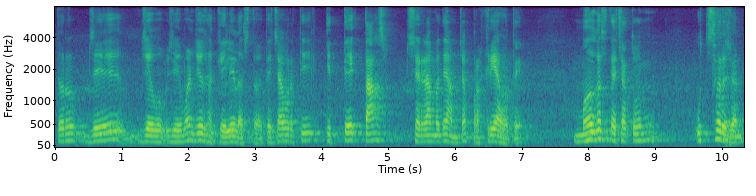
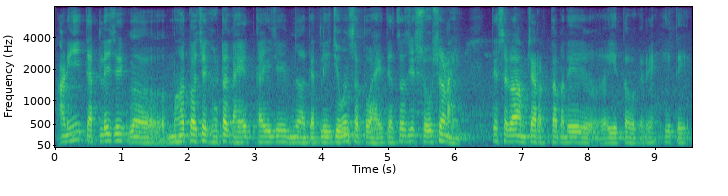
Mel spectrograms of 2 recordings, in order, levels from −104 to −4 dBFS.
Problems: constant background noise, background conversations at intervals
